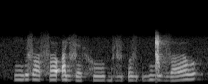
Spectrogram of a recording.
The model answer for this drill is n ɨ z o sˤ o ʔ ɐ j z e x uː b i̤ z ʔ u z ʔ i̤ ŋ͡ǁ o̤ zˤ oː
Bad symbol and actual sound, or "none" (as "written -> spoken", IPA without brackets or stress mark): n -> ŋ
